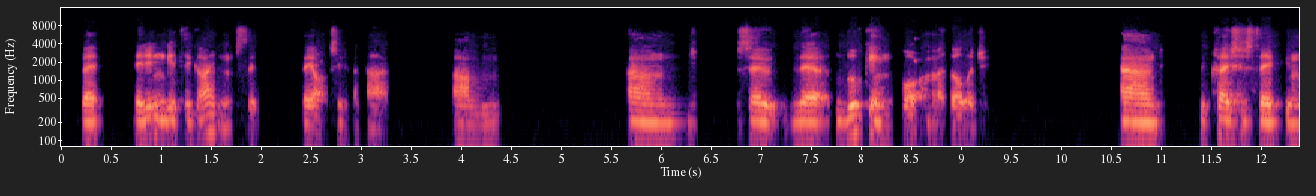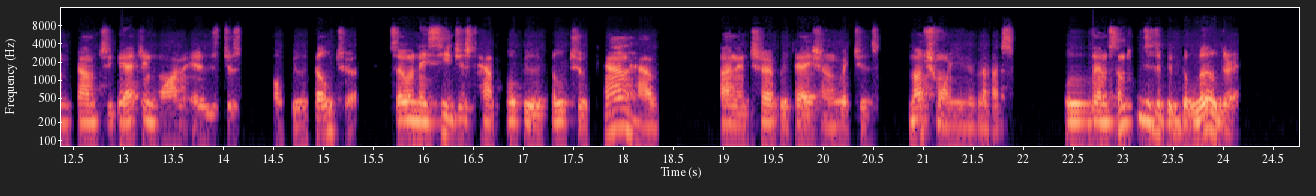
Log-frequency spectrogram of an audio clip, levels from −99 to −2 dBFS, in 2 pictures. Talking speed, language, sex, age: 130 wpm, English, male, 30-49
